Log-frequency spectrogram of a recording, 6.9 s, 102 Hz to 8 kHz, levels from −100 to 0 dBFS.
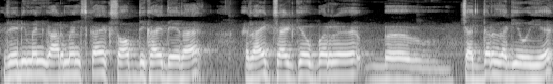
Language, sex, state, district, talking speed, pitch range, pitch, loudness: Hindi, male, Punjab, Fazilka, 165 wpm, 140-165 Hz, 155 Hz, -13 LUFS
